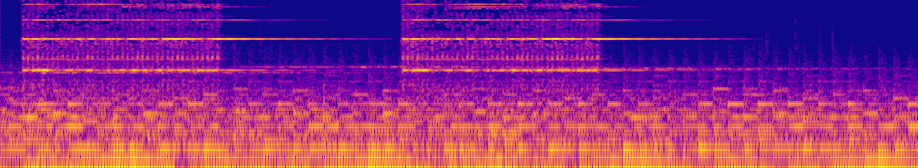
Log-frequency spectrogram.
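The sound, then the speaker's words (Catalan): Telephone ringing on an outgoing call: two long bursts of high, trilling electronic ringing separated by a pause of about two seconds, loud and steady, with no talking. “estem trucant.”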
